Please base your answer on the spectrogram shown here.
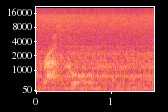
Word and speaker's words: Rathcoole: Is you're supposed to put emphasis on the word cool in Rathcoole.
